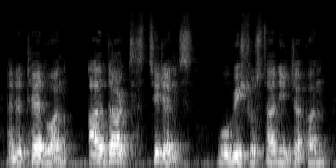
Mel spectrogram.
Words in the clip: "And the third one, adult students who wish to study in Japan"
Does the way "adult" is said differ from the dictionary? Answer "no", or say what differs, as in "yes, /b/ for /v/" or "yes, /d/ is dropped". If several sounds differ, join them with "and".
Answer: yes, /l/ is dropped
